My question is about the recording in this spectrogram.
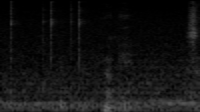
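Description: Computer keyboard being typed on, with a quick run of keystrokes in the first second and another keystroke near the end.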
